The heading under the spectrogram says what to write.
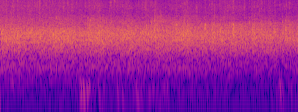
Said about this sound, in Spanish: Alguien dele un aplauso al Señor esta mañana, por favor.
